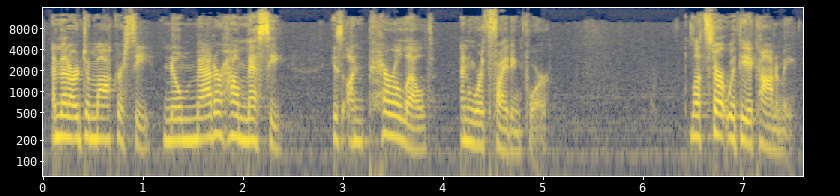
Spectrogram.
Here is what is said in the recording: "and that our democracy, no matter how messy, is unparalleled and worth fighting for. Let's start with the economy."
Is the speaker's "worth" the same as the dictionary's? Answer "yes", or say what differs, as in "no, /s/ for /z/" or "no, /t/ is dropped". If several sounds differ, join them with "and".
yes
